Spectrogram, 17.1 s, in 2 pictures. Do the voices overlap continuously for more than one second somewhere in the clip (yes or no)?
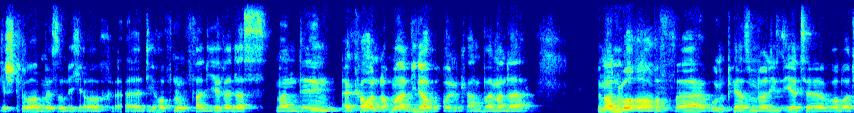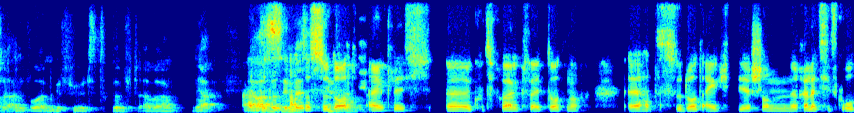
yes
